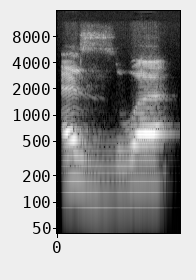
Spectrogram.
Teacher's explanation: Nah, itu masih agak putus dengan waw. Az-nya, bunyi az-nya sambungkan dengan waw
